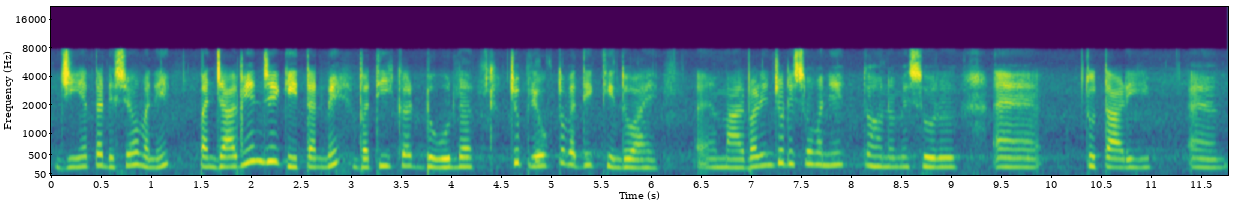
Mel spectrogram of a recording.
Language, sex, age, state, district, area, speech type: Sindhi, female, 18-30, Rajasthan, Ajmer, urban, spontaneous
